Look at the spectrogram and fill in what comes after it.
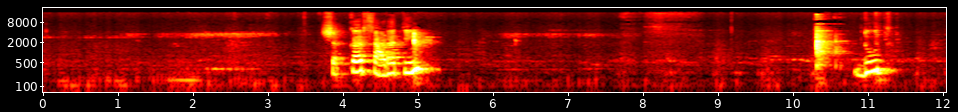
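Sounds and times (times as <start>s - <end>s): glass bowl clinking: 10.3s - 10.8s.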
